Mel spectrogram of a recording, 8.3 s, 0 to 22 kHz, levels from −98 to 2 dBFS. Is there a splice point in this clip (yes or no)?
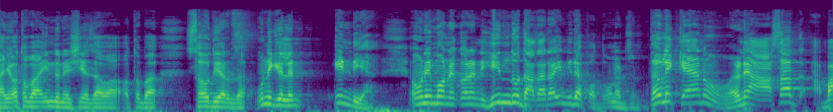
yes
